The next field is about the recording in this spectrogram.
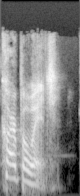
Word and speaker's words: Karpowich: Is that how I say your name? – Almost. Karpowich.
